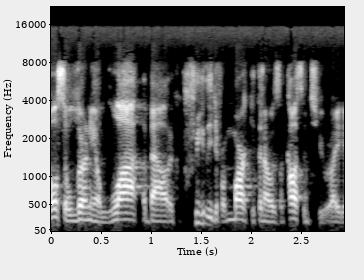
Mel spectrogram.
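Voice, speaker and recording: A man with a Long Island accent, at a very fast pace. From US Northeast, Long Island, New York. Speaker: sales leader. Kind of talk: podcast interview.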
